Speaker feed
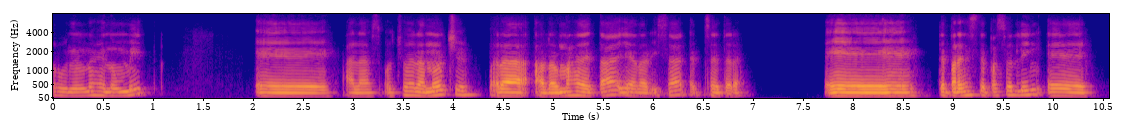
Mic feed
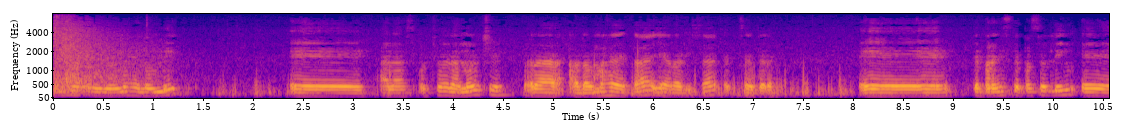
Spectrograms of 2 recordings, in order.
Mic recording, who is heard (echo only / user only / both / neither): echo only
